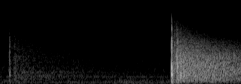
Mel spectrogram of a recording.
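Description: A baseball popping into a leather glove: one loud, sharp smack near the end that echoes off the indoor facility's walls and dies away slowly. A much fainter tap comes right at the start.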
